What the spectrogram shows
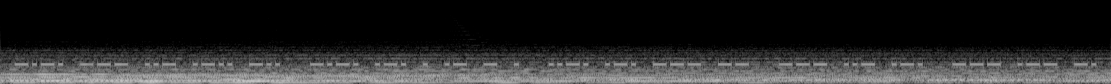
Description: Morse code, heard as a keyed tone, about 28 wpm, spaced as for 25 wpm, 940 Hz, with noise. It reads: COULD CREATE FROM OUR OWN
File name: Vylet Pony / aura / do you remember the song she sang (morse code version)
